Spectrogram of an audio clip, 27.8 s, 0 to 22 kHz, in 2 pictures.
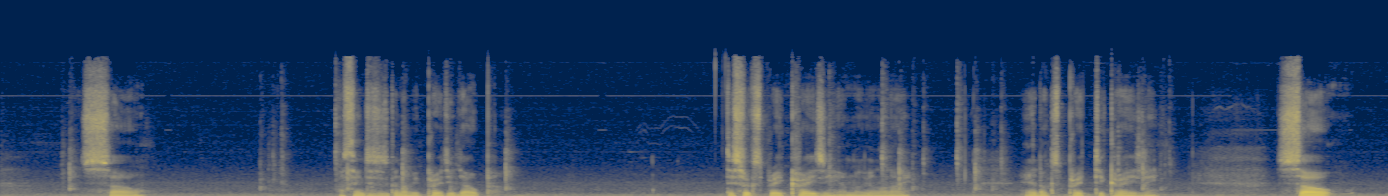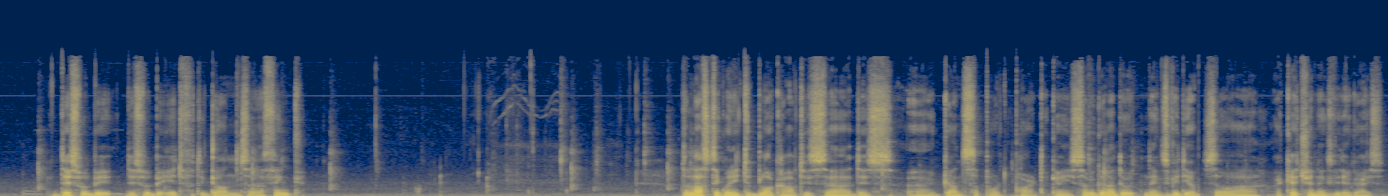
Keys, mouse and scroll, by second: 0.6-2.6 middle drag, 3.4 shift+middle drag, 4.0-4.5 middle drag, 5.0-8.0 middle drag, 8.9 shift+middle drag, 9.7 shift+middle drag, 11.4 shift+middle click, 14.2-15.5 middle drag, 16.3 shift+middle click, 17.1-18.7 middle drag, 19.6 shift+middle drag, 20.5 shift+middle click, 22.6-23.0 middle drag, 24.9 shift+middle click, 25.8 middle drag.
